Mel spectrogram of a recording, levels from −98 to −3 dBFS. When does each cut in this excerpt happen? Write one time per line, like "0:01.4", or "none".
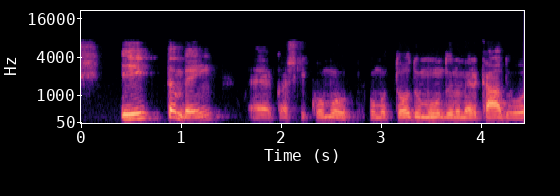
0:02.8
